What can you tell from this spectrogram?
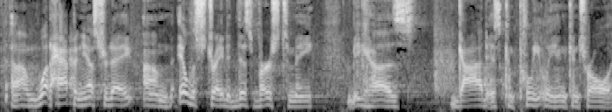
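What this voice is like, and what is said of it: Choked up, emotional voice. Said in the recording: “I'm a little choked up.”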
